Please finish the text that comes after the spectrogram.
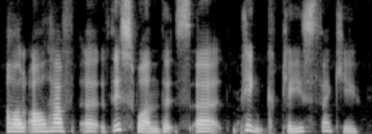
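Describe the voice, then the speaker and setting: A woman's voice: mid-range voice, measured pace, a little mellow, no echo, clean studio sound, natural voice. A woman playing a timid, deferential hospital porter with a shady past in a comic audio drama, stammering politely. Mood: nervous, polite.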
